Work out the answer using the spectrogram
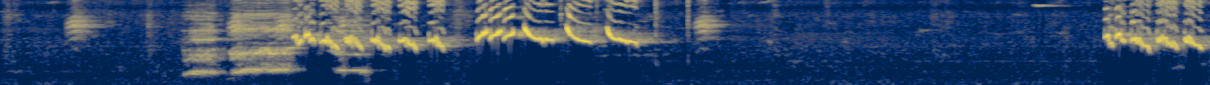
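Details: Orange-headed thrush singing as a lure for a bird that has stopped singing or is stressed: a harsh, low, grating phrase leads into fast strings of looping whistled notes, a pause, then another bright warbled run.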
